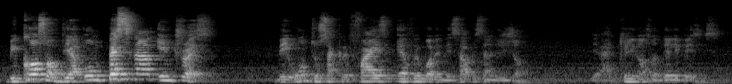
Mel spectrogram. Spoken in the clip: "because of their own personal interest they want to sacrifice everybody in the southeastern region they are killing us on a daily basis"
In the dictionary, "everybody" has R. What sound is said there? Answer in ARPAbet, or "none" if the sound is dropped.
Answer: R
